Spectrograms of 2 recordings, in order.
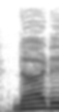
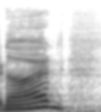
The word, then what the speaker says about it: Nared: Nard it is. – Yes. – And I knew I had it right, but I just wanted to double check. It's spelled N-A-R-E-D, but it's pronounced Nard.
